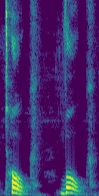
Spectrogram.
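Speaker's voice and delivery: "talk, walk" with long O vowels; British O sound. Shown as a demonstration. Teacher modelling British English, "talk, walk" with O. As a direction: say "talk, walk" like "toke, woke". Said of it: "it is O sound".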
